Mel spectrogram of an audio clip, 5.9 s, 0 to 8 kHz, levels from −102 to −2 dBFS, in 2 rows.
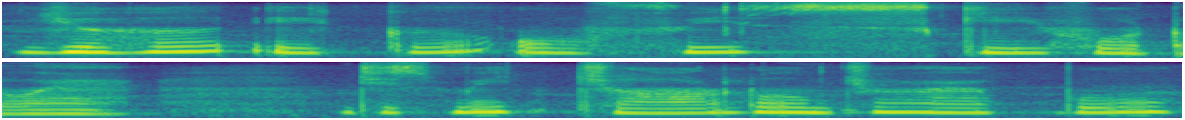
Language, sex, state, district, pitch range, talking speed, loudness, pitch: Hindi, female, Himachal Pradesh, Shimla, 200-230 Hz, 120 wpm, -18 LUFS, 220 Hz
